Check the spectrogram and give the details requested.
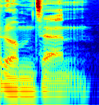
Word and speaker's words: রমজান: পবিত্র মাহে রমজান ফারসি উর্দু হিন্দি ও বাংলা উচ্চারণে এটি হয় রমজান রমাদান বা রমজান শব্দের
